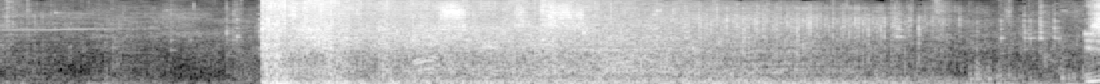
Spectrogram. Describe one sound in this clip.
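A fire weapon whooshes and roars as it fires.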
